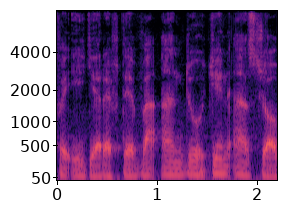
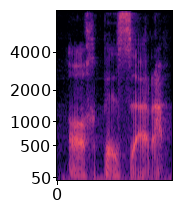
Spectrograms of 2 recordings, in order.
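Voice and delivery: ordinary delivery, nothing marked

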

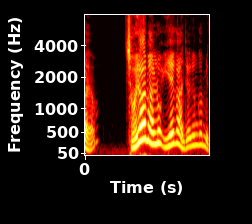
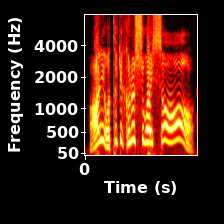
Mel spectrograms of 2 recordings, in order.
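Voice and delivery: louder, higher, drawn-out protest; acted outraged boyfriend, raised voice; indignant scolding; 5 semitones higher, 6 dB louder than usual. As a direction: scold in open disbelief, slow and high. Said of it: "아예 대놓고 뭐라 뭐라".

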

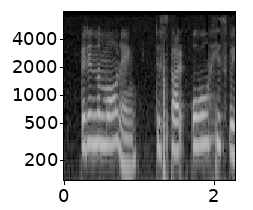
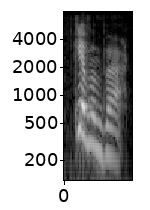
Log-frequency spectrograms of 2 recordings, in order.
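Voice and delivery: louder demand; angry yell; 4 semitones higher, 8 dB louder than usual. A narrator's reading. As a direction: bark it back at them. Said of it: "yell the other animals".

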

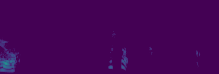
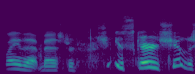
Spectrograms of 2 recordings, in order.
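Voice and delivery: ordinary talk, nothing marked

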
